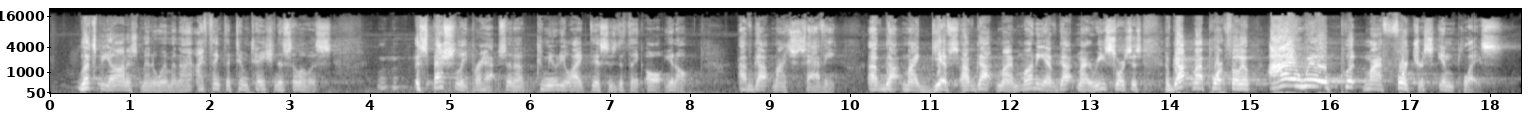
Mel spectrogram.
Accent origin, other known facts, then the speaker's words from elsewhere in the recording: North Carolina, United States; I grew up in North Carolina, and we would go to Myrtle Beach.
